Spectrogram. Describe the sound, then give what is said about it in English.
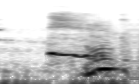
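A single clear meow from a male cat, starting sharply and drawing out into a low, slightly falling cry that lasts about a second. “The way he meows, he just sounds so big bad.”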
